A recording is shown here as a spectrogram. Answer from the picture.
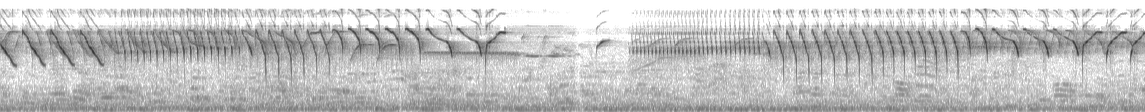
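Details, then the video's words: Canary song meant to stimulate lazy canaries to sing, loud fast trills of steep downward-sweeping notes, a steady sustained whistle, a brief pause, then renewed rapid rolling trills. "molto rapidamente stimolare il suono dei canarini pigri cinguettio"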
